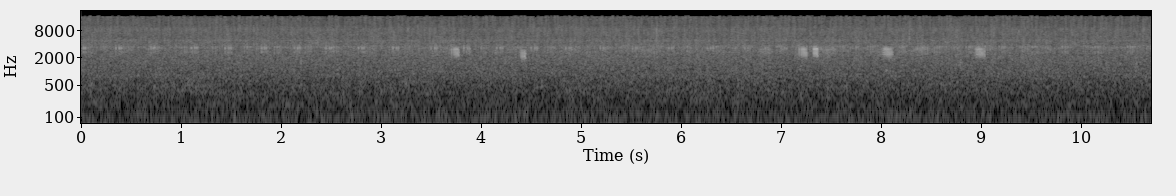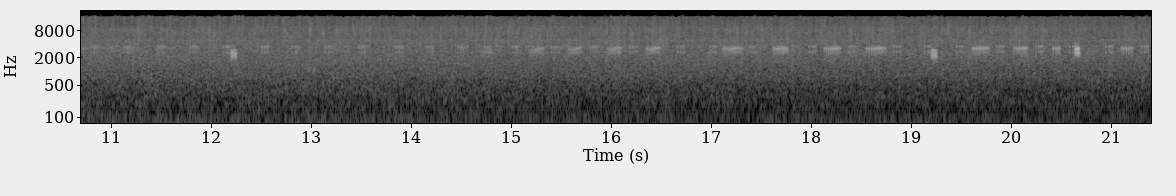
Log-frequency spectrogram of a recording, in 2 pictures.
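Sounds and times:
creek water: 0.0s - 21.4s
wind: 0.0s - 21.4s
red-crowned toadlet squelchy calls: 7.2s - 8.2s.

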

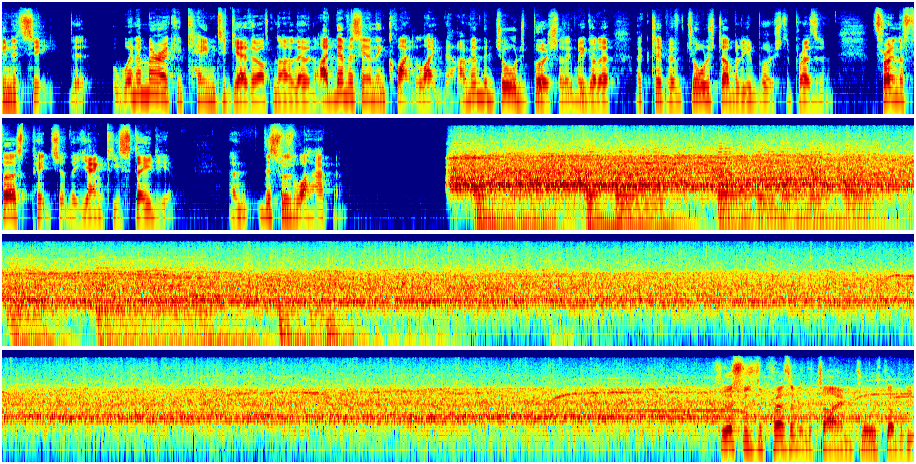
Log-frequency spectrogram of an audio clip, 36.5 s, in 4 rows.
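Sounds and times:
speech: 0.0s - 12.6s, 13.6s - 14.1s, 15.0s - 16.7s, 34.6s - 36.4s
Yankee Stadium crowd cheering and applauding: 13.6s - 36.4s.

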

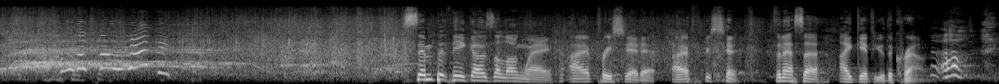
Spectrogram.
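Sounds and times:
clapping: 0.0s - 8.0s
speech: 4.2s - 9.9s.

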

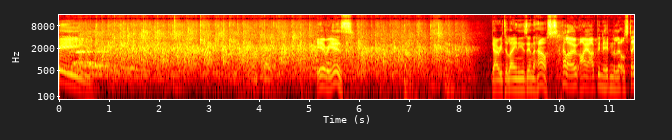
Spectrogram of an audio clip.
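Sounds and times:
audience applause welcoming a comedian guest on stage at a live show: 0.0s - 8.4s
speech: 5.2s - 6.1s, 8.6s - 11.5s.

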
